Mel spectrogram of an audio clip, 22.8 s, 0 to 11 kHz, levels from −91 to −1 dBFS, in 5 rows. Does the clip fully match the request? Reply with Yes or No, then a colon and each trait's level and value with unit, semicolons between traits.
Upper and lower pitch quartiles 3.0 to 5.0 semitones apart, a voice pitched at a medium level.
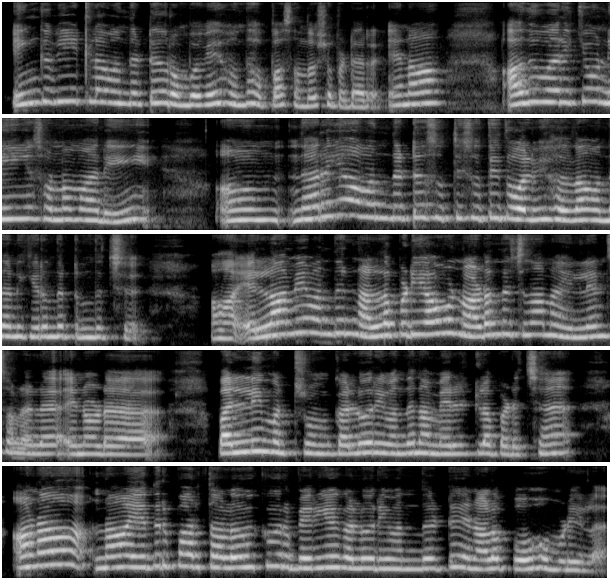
No: average, 4.2 semitones; very high, 305 Hz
